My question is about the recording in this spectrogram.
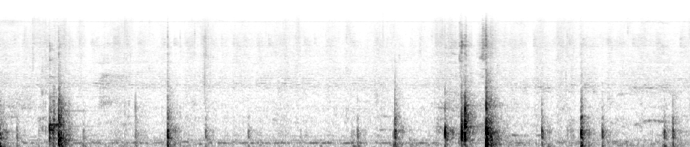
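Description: Hands kneading and squishing a ground meat mixture in a stainless steel bowl: irregular wet squelches and knocks of hand and meat against the metal bowl, loudest in a cluster about six seconds in.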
